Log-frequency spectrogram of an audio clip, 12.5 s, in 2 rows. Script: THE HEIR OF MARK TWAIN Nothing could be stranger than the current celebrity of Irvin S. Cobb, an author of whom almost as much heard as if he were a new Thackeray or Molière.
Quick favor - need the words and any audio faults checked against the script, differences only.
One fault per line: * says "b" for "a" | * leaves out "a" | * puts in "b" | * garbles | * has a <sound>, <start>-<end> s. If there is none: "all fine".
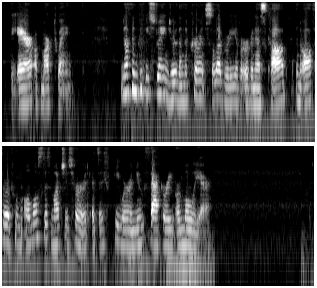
* puts in "is"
